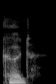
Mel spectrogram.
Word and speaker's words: could: So in certain sort of AL-OL combinations, the L goes silent, as in certain modal verbs like could, should, and would. And this happens because older English, they pronounce the L, but with sort of evolving over time, gradually faded in many accents. And today we just go straight to the vowel and the consonant around it.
